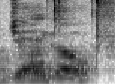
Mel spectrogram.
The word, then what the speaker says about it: Django: after this video uh the war Jango has a D in front which apparently is silent and I completely butchered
